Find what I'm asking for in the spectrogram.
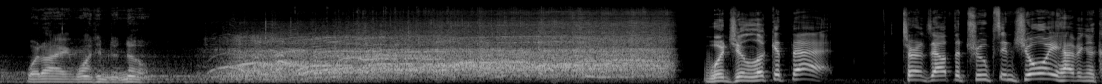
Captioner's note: applause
